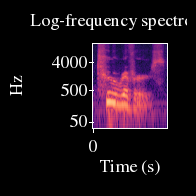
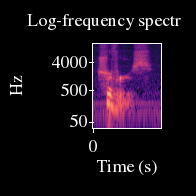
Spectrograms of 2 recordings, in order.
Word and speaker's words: Two Rivers: Them, like Two Rivers. You don't say it Two Rivers; it's Trivers.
